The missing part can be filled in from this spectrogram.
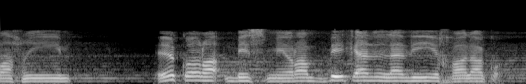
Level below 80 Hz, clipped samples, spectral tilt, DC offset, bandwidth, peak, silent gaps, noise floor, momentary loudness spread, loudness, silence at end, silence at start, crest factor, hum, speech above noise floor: -50 dBFS; under 0.1%; -7.5 dB/octave; under 0.1%; 5.4 kHz; 0 dBFS; none; -39 dBFS; 9 LU; -16 LUFS; 0 s; 0 s; 16 dB; none; 24 dB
